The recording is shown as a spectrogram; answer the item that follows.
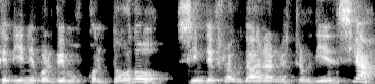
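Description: Against a quiet background, a woman with an Argentine accent speaks at a fairly slow pace with very wide pitch swings. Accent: Argentine Spanish (voseo). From Argentina. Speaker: events industry educator and co-host; events industry educator, co-host. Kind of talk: casual chat. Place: home room. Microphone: video call.

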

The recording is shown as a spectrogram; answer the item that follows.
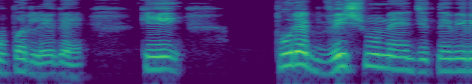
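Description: A man's voice over a quiet background. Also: dry sound with no echo. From Karnataka, India (Dharwad), raised partly in Hyderabad and Delhi; Karnataka. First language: Kannada (speaking Hindi). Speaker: classical flute player; interviewee. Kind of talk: interview. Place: home room.

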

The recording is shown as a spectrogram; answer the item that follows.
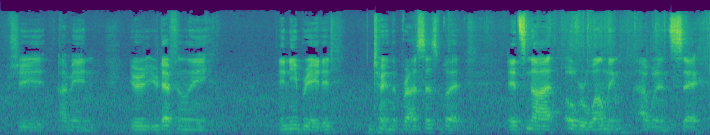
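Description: A man with a fairly low pitch talks at a moderate pace in a monotone, flat intonation. Long, frequent pauses break his speech over noticeable background noise. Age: 20s. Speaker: patient in addiction treatment. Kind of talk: testimony. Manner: halting, many fillers and repetitions. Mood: calm, reflective, subdued. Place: garden. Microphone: camera far.

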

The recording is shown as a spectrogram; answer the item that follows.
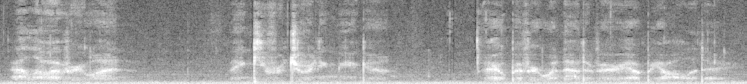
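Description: At a moderate pace, the woman talks while loud background noise fills the clip. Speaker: ASMR reader. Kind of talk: audiobook reading. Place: home room. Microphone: studio mic.

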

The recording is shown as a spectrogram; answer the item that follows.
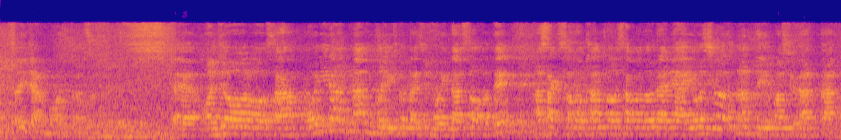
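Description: Over noticeable background noise and strong room echo, a man talks at a fairly quick pace in a high pitch with ordinary pitch variation. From Matsudo, Chiba, Japan. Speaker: rakugo storyteller. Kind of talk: explanation to school audience. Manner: plain modern wording, easy to follow. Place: hall.

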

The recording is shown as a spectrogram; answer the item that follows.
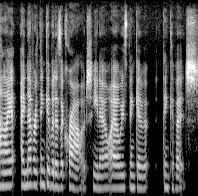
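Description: Against a quiet background, the speaker uses a monotone, flat intonation with an American accent. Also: woman. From South Carolina, US. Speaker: audio producer; podcast guest. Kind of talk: casual conversation. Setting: video call.

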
